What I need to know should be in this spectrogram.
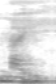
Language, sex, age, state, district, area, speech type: Marathi, male, 30-45, Maharashtra, Buldhana, rural, read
